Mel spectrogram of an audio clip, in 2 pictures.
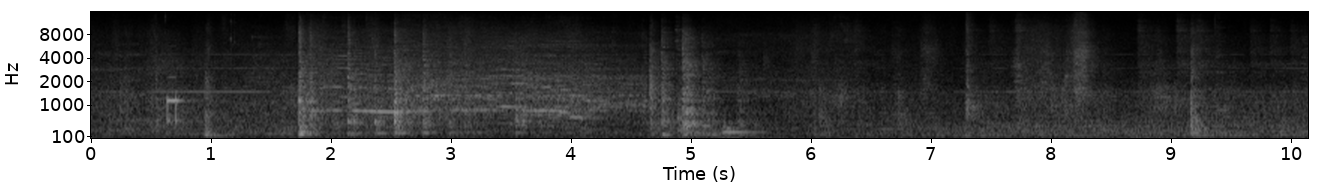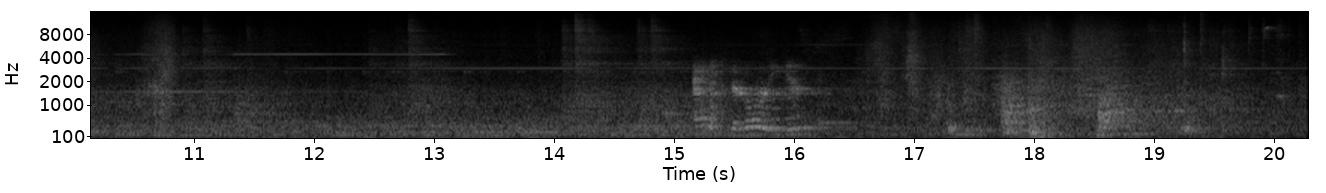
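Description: Indistinct voices echoing in a large hall, mixed with the sounds of a KONE glass elevator ride: scattered clicks from the buttons and doors, and a faint steady high whine while the car travels in the second half.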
